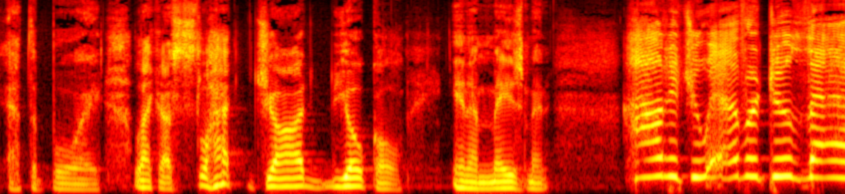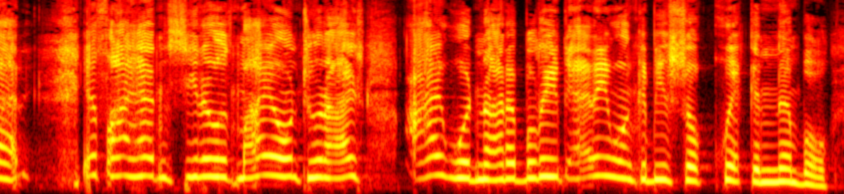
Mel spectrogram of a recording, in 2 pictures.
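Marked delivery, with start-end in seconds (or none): 4.7-12.6 high, far-off critter voice full of wonder; amazed otter. A narrator's reading. Otter marvelling at the boy's speed, high amazed voice. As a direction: play the otter, dazzled by what he saw. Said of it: "said the otter in amazed wonder".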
